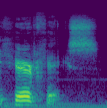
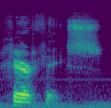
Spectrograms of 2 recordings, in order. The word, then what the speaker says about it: Jerjes: idioma persa Hashayarash, pero fue conocido por los griegos y en la historia hasta ahora como Jerjes, solo que los griegos lo pronunciaron Jerjes, Jerjes, con el X en el griego, ¿ok? Jerjes, lo que nosotros decimos Ji en griego, ¿verdad?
